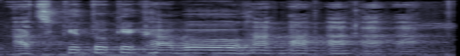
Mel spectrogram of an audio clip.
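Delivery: a hint of a witch, then an evil cackle; lightly voiced witch cackling. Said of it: "আর ডাইনিটি বলতে লাগলো". (ডাইনির হাসি)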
